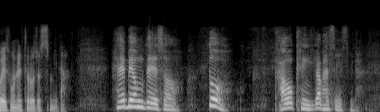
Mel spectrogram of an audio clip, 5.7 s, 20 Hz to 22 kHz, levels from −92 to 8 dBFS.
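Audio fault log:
Nothing stood out on listening to the speech here, which comes over a WebRTC call path in the usual way.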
